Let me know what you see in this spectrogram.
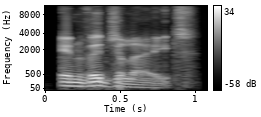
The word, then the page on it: invigilate: British English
